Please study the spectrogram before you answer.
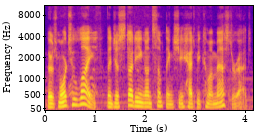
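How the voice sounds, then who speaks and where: A man's voice: mid-range voice, lively intonation, moderate pace, fairly bright tone, faint music behind. A man narrating a dramatic story from a script as the storyteller.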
